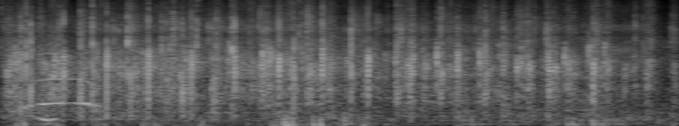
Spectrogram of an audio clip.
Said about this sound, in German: Und genau, einmal einen ordentlichen Applaus bitte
